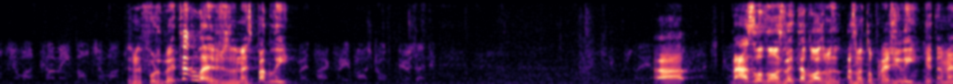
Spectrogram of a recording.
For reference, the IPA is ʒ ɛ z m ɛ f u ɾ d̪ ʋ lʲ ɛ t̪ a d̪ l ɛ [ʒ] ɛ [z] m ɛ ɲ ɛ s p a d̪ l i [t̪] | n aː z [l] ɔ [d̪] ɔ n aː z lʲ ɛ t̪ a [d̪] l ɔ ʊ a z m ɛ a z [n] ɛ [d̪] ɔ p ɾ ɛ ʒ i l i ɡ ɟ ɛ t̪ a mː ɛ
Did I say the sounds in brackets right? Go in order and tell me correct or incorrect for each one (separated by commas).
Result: correct, correct, incorrect, correct, correct, correct, incorrect, incorrect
